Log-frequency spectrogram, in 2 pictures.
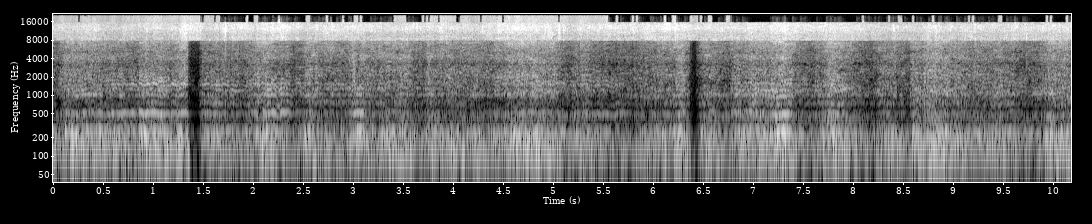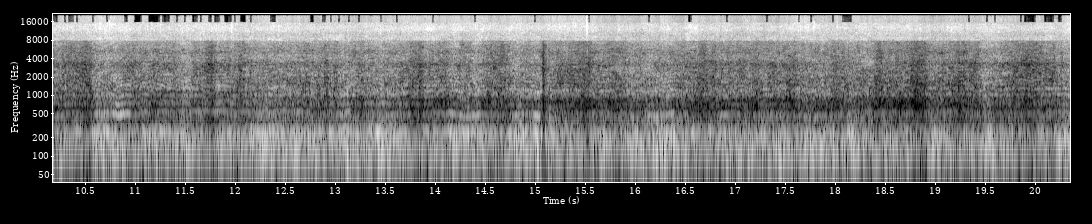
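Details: Rainy-season honey bee colony relying on stored food; a long, unbroken low-pitched humming drone with gentle rises and falls in volume and occasional faint clicks.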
